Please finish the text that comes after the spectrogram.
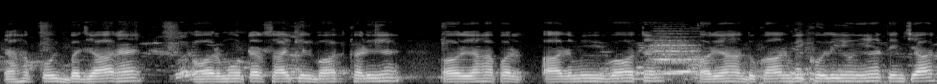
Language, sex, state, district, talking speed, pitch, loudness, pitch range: Hindi, male, Madhya Pradesh, Katni, 155 wpm, 140 Hz, -13 LUFS, 135-145 Hz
